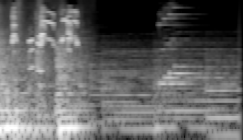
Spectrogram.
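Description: Mouse squeaks, a quick run of short high chirps in the first second, over background music that carries on alone afterwards.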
